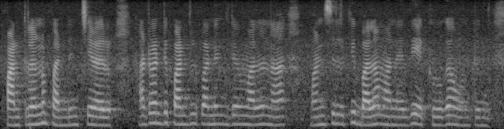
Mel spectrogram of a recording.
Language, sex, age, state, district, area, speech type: Telugu, female, 18-30, Andhra Pradesh, Vizianagaram, rural, spontaneous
